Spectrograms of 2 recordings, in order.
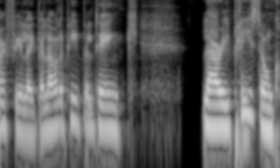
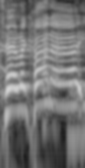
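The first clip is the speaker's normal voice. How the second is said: Terracotta pitched way up and dragged out, Limerick style; 9 semitones higher than usual. Shown as a demonstration. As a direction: stretch out Terracotta like a Limerick local. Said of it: "everything is dragged out in Limerick".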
